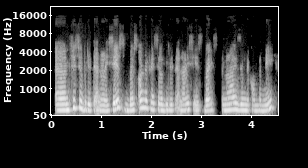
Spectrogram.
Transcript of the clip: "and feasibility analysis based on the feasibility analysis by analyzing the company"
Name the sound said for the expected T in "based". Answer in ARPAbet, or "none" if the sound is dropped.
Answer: none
